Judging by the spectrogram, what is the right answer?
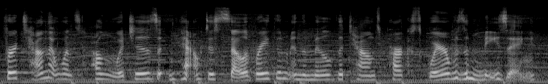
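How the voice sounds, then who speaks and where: A woman plays a sheltered young witch in an audio drama, sweet-natured and full of wonder. Her voice sits fairly high. It rings in a long reverb with soft music underneath. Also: moderate pace, close to an everyday voice. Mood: wonder-struck. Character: Grace, wide-eyed sheltered good young woman turned witch. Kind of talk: first-person audio drama narration with in-scene dialogue.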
